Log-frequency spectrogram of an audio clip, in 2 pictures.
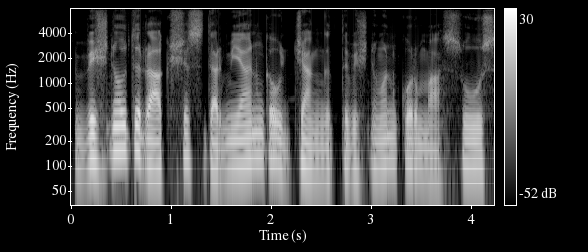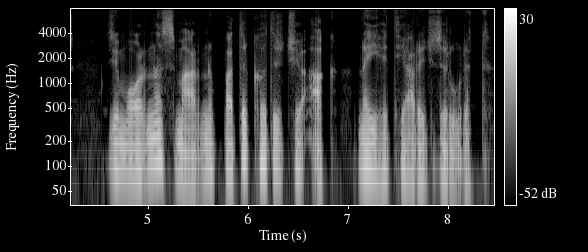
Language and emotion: Kashmiri, neutral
